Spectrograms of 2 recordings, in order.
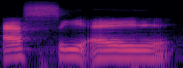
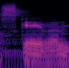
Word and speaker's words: Skaven: It's like Scaeven or something. I always call it Skaven, but that's the wrong one. That's the wrong pronunciation.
